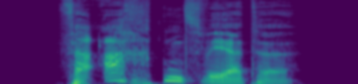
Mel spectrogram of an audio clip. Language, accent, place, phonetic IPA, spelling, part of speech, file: German, Germany, Berlin, [fɛɐ̯ˈʔaxtn̩sˌveːɐ̯tə], verachtenswerte, adjective, De-verachtenswerte.ogg
- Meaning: inflection of verachtenswert: 1. strong/mixed nominative/accusative feminine singular 2. strong nominative/accusative plural 3. weak nominative all-gender singular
